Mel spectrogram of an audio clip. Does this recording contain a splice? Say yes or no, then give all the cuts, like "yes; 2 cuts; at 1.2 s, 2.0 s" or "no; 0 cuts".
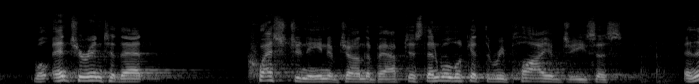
no; 0 cuts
